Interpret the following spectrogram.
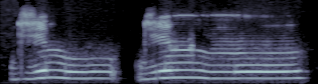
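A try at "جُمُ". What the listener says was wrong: But don't stretch the sound out of mu for too long. Just 1 second, okay?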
